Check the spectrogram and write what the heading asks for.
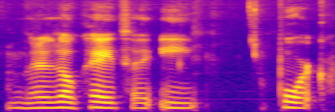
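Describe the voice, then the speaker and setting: This vegan food vlogger has a lowish, warm voice that's monotone and slow. Hosting a casual mukbang, she chats to camera in a conversational, reflective way that encourages her viewers.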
